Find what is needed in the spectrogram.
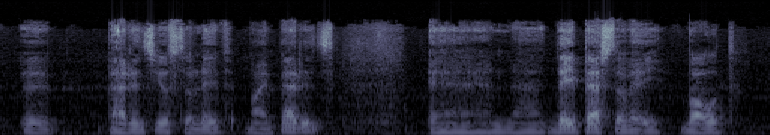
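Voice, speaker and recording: With a quiet background, a man talks at a fairly slow pace with long, frequent pauses, his very deep, low voice dark, mellow and somewhat breathy over fairly even intonation. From Transylvania, Romania. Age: 80s+. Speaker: rabbi and Holocaust survivor. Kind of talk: oral history interview. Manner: halting, with repetitions and fillers.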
